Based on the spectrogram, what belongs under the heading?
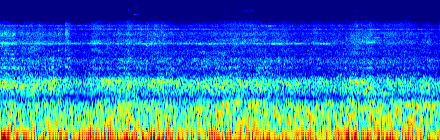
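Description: TasRail freight train's log and container wagons rolling past, a steady rumble of wheels on rail.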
